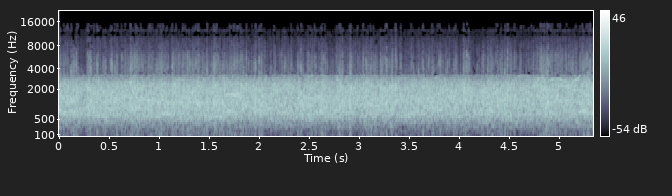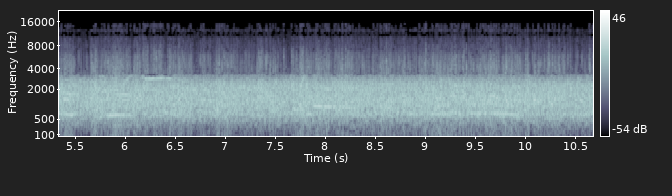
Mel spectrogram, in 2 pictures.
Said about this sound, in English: Well, the crowd here at Shea is starting to stir around, and a line drive base hit to left center field by Kenny Boswell.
